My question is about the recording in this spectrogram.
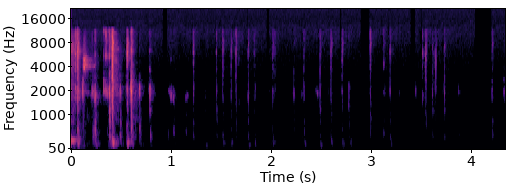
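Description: Typing on a computer keyboard: a quick, irregular run of key clicks, louder for about the first second and faint after that.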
